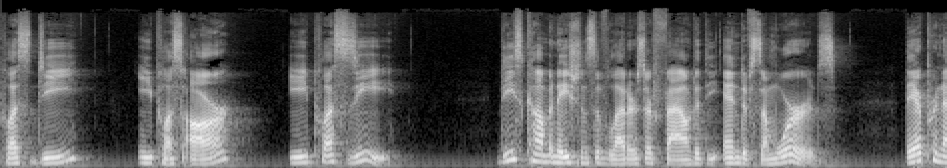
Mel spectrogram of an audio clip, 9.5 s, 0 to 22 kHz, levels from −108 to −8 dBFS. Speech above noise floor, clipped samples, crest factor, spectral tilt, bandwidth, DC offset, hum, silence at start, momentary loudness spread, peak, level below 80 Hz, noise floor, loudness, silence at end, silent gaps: 46 dB; under 0.1%; 18 dB; -4 dB/octave; 17.5 kHz; under 0.1%; none; 0 s; 10 LU; -4 dBFS; -54 dBFS; -67 dBFS; -21 LUFS; 0 s; none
